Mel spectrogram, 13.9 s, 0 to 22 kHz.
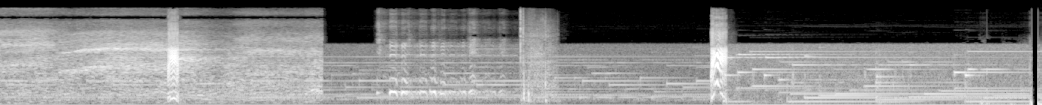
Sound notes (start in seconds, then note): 2.1 quack; 9.5 quack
